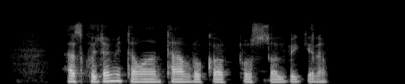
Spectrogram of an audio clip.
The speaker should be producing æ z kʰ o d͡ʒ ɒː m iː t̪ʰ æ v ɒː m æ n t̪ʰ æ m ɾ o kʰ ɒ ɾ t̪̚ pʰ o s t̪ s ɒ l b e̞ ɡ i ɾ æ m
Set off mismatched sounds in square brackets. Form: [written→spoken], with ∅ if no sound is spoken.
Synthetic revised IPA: æ z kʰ o d͡ʒ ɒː m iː t̪ʰ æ v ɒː [m→n] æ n t̪ʰ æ m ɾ o kʰ ɒ ɾ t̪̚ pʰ o s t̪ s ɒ l b e̞ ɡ i ɾ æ m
